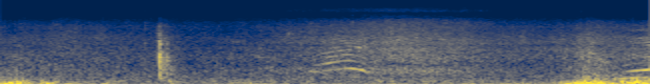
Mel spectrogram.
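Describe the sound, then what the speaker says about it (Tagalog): Strong wind blows at a Philippine island seashore, a broad, gusty rush with blowing sand and surf that swells toward the end, with a couple of brief sharp sounds in the mix. "Sobrang lakas po talaga ng hangin ngayon."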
